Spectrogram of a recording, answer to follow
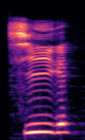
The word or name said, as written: siige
